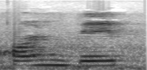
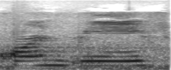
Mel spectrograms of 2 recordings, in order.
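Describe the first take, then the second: First: The word beef ends with a P sound. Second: The word beef ends with an F sound.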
